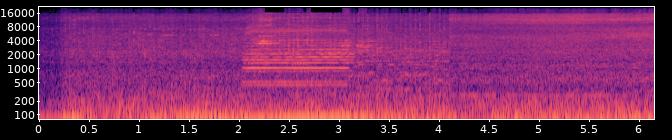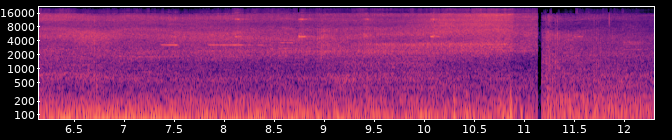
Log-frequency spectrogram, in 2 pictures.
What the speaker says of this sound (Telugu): జాతీయ రహదారిపై ట్రాఫిక్ స్తంభించింది. సుమారు 6 కిలోమీటర్ల మేర ట్రాఫిక్ జామ్ అయింది. దీంతో వాహనాలు నెమ్మదిగా కదులుతున్నాయి.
